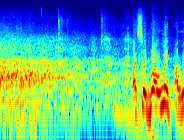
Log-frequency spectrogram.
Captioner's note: laughter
